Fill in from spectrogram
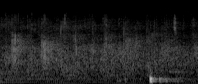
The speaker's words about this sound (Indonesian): Kalau tidak ada berikan tepuk tangan bagi Tuhan Yesus.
